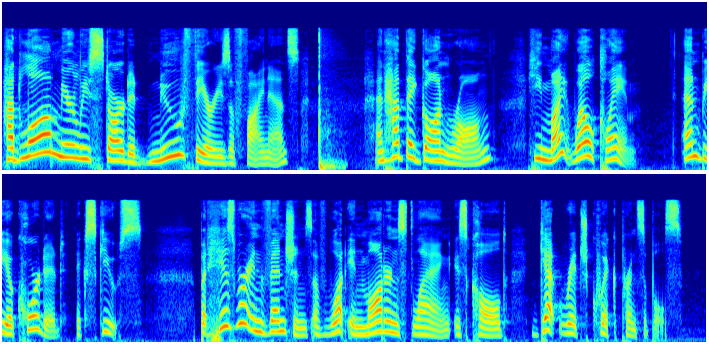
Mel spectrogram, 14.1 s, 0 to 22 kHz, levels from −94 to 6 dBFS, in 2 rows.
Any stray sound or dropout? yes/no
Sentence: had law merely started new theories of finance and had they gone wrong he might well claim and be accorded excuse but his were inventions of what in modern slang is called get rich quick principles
yes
